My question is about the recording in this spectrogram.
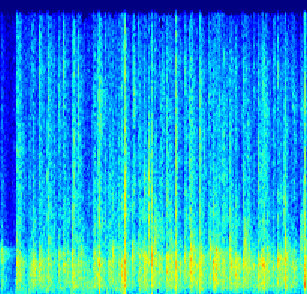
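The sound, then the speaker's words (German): Applause welcoming Roland von Oy as a guest on the show fills the whole clip: a dense bed of hand claps with a steady, rhythmic beat of sharp claps standing out about three times a second, sustained and fairly loud, with no talking. “Ich starte mal mit Roland von Oy und der tosenden Applaus.”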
